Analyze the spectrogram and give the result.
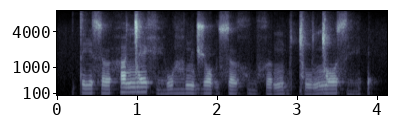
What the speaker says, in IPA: ti˨sɵ˨ hɐ˦ŋ͡ǀe˦xe̤˨ wa̤˦nd͡ʒo˦˨ɡsɵ˧ xṳ˧xɵ˨ŋ͡mṳ˧ǀu˨ ŋ͡ǀo˦se̤˨ʔ

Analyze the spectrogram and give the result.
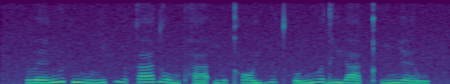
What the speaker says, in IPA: ʋɛː˩˧ŋɯː˥˨t̚ɲuː˧˩ li˧˥t̚ʋi˩ə̯kaː˧˥ doː˧˩mpʰaː˩ ʔi˩˧ə̯kʰɔː˩˧j bu˥˨t̪ʰo˩˧ ɲu˥˨ə̯di˥˨ jaː˧˩t̚pʰi˩˧ɲɛː˧˩w

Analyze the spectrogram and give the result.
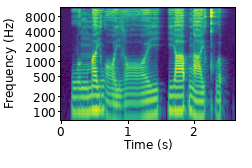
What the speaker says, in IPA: wʊ˥ŋ mɐ˥jwɔː˨˩jlɔː˨˥j | jaː˥p̚ŋaː˧jkʷʰɐ˧p̚

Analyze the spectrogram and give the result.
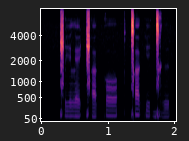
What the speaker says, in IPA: ǁi˨le˨ ǁɐ˨kːo˦ | ǀɐ˦ki˨ɡ͡ǀɨ˨

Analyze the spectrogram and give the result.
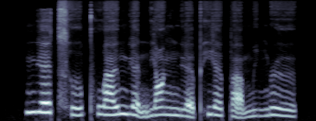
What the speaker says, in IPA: mɥɛ˦t͡sʰɹ̩˨˦ pʰwa˨˦ɪ̯mɥɛ̰˨˩n jɑ˦ŋn̪ɥɛ̰˨˩pʰjɛ˥˨pä̰˨˩ mi˨˦ŋɻɻ̩˥˨

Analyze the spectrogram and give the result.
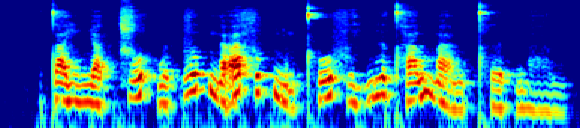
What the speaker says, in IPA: t̪a˧j ɲa˨˩t̚t͡ɕo˨˦ hwə˨˩p̚və˦˥p̚ na̰ː˧˥fə˦˥p̚ɲə̰˧˨m t̪ʰo˨˦fə̤˨˩jŋɨ˧ə̯t̪ʰa˨˦w ma˧˩ŋ t̪ʰəː˨˩t̚ma̤˨˩w

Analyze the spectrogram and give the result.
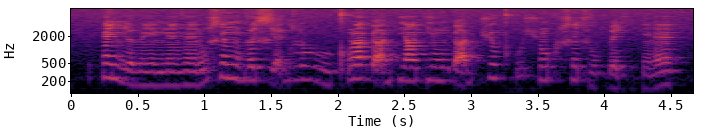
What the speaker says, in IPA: kɛ̃˥ɲə˩ðẽ˩ ŋɛ̃˩zɛ̃˩ɾu˥ɕə̃˥ ŋɡə˥ɕɛ̰˥ɡɮu˥ vu˩kʷʼã˥ ɠa̰˥ɡpjã˥kjũ˥ɠa̰˥ɡ t͡ʃʏ˥kʷʰə̰˩ ʃũ˥xʷɕə̃˥ɕu˩ɓɛ˩ç kẽ˩ɾɛ̃˥

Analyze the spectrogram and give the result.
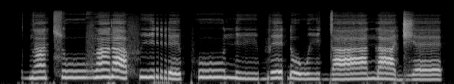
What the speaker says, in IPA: dã˨t͡suː˨vã˦ɾa˨ fi˦re˨ pʰuː˦niː˨ be˦ɗʊ˨wi˨ daː˨˦na˦˨d͡ʒɛ˦

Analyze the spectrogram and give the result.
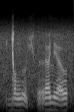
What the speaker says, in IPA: ɟɔŋʊːç | rɐlʲɐːo̯

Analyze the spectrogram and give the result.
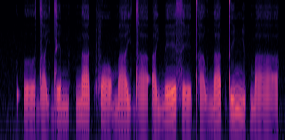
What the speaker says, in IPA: ʔɤː˩da˩jde˧m | naː˧k̚fɔː˧˩ maː˧jdaː˩ʔa˧j meː˧˥seː˩ t̪ʰa˩wnaː˧˥t̚t̪i˧˥ ɲi˥˨p̚maː˧˩

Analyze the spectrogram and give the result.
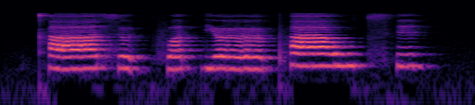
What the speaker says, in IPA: kʰaː˨˧sɵ˨t̚fɐ˨˥t̚jœː˨ pʰaː˥wt͡sʰɪ˥k̚

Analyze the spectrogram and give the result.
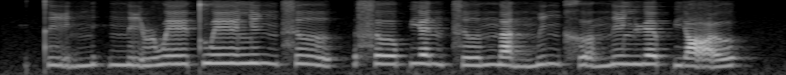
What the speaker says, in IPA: t̪ḭ˨˩˦n | n̪ḭ˨˩ɻwe˥ɪ̯ t̪we˥ɪ̯li˥˧ŋsɹ̩˥˩ | sɤ˥pjɛ˥˩nt͡sɹ̩˧˥ n̪a̰˨˩n mi˥˩ŋxɤ̰˨˩n̪i˥˧ lɥɛ˥˩pjɑ̰˨˩˦ʊ̯

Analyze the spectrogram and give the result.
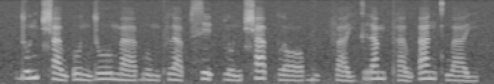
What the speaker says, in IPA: do˦˥nt͡ɕʰa˨˩wʔo˨˩n doː˧maː˩˦bo˨˩mpʰla˨˩p̚ se˦˥ʔplo˩˦nt͡ɕʰa˥˩p̚klɔː˩˦ bɯ˨˩k̚fa˩˦j kra˥˩mpʰa˩˦w ʔa˥˩nkʰwa˧j

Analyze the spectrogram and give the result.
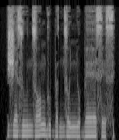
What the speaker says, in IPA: ʒɛzu nzɔŋɡubɐdnzo ɲobɛːsɪs

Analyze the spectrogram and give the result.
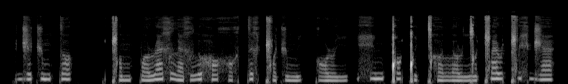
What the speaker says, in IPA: d͡ʒʌ˥t͡ʃʊ˥mtːʌ˥ | ǁʌ˨mpːʌ˨ ɹæ˥xlːæ˨xlːʊ˥ hɔ˧˥xɔ˨xtːɛ˥x ǁɔ˨t͡ʃ ʊ˨m i˧˥ kːɔ˨ɹi˨ | xi˥m ǃɔ˥ǃi˨ǀʰʌ˨lːʌ˨ɹ ŋ͡ǀʌ˨ǁæ˥ɹǁi˥x d͡ʒæ˥

